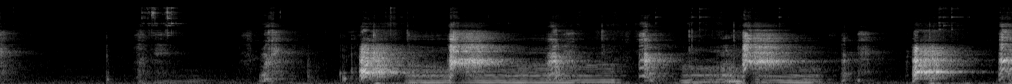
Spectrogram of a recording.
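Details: Dogs Miko, a Coton de Tulear, and Moka, a Standard Poodle, playing over a yellow ball indoors: loud harsh barks in irregular bursts, a low rumbling growl between barks midway, then more sharp barks spaced a second or two apart.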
